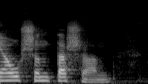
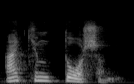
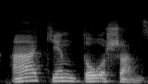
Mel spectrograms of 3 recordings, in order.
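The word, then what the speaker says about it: Auchentoshan: Не очень Тошин, не Аушенташан, Акинтошин. У них, кстати, мастер-классы, когда начинаются у Акинтошин, они начинаются с того, что включают видео, в котором разные люди правильно произносят название винокурни и название виски. Акентошан, запоминайте.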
